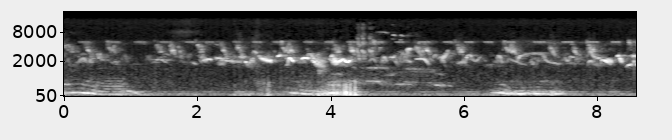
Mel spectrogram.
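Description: Faint, continuous chatter of many small birds chirping and trilling, with a few low wavering sounds underneath.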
